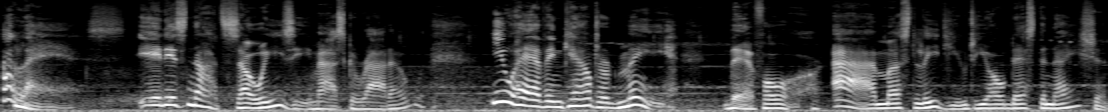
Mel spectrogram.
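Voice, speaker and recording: Clear music plays in the background. Over it, a cartoonish character voice speaks at a fairly slow pace. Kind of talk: cartoon grim reaper. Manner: slow, formal, ominous.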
